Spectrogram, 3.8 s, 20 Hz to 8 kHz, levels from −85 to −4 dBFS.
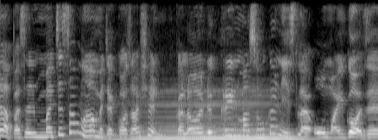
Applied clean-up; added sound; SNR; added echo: none; Bowed string instrument; 2 dB; none.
